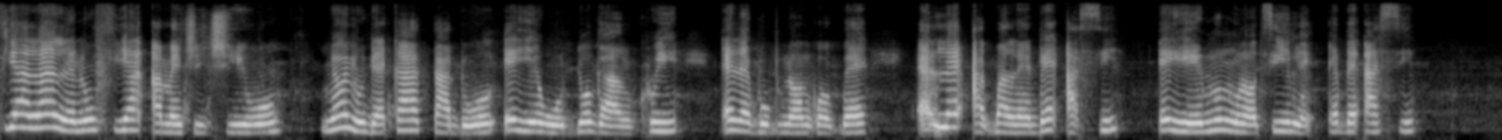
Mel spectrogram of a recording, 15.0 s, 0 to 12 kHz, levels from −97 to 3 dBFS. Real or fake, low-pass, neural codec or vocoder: fake; 10.8 kHz; codec, 44.1 kHz, 2.6 kbps, SNAC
